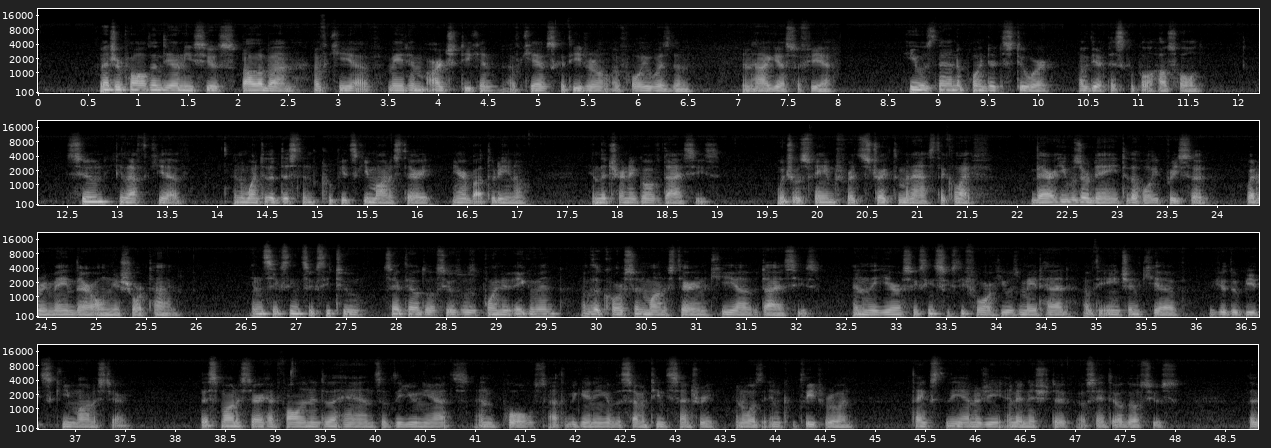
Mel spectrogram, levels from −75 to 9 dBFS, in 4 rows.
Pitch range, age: 85-95 Hz, 30-49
